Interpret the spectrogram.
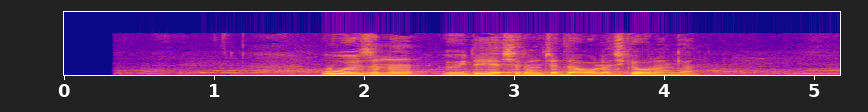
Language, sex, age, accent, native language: Uzbek, male, 18-24, Navoiy, Uzbek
